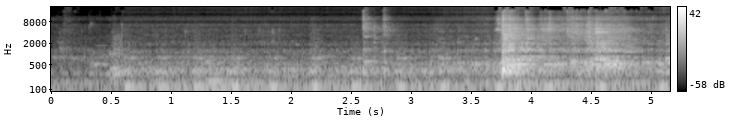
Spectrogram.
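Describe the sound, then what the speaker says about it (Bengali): Water splashing into a pan of cauliflower chochchori, a short burst of pouring near the end after quiet kitchen clatter and faint clinks, no talking. "আর একটু জল দিয়ে দিচ্ছি।"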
